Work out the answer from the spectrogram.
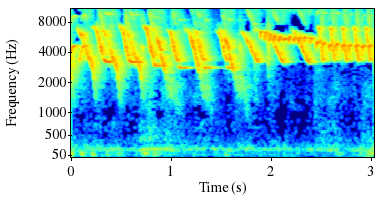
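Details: Canary of a new home-bred line singing on 15 May 2019: rapid rolls of downward-sweeping whistles, about four per second, shifting into a higher steady trill, with a faint low hum behind.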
